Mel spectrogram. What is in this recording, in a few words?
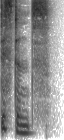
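"distance", British English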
